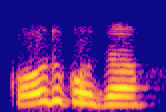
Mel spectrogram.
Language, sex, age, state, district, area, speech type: Odia, female, 60+, Odisha, Kendujhar, urban, conversation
